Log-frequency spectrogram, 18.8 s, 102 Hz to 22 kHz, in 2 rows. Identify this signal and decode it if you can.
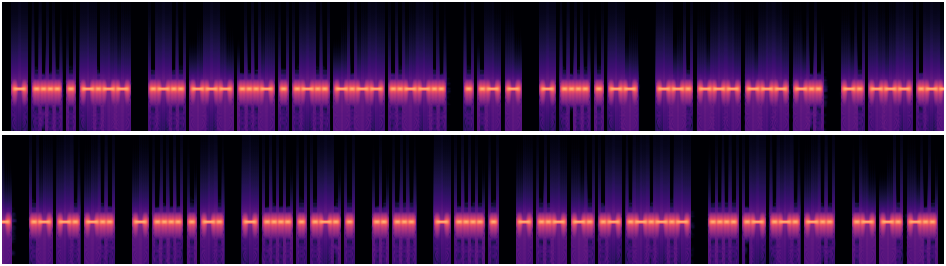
Morse code, heard as a keyed tone, about 34 wpm, 600 Hz. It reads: THEY LOVELY? EAT THEM GOOD NOW AND THEN THERE IS THE TUNA. HARD AND
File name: the old man and the sea / the old man and the sea 1 35wpm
